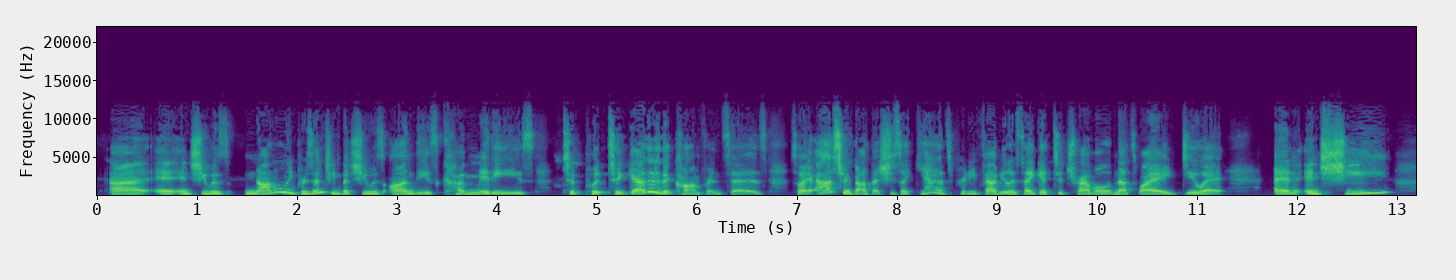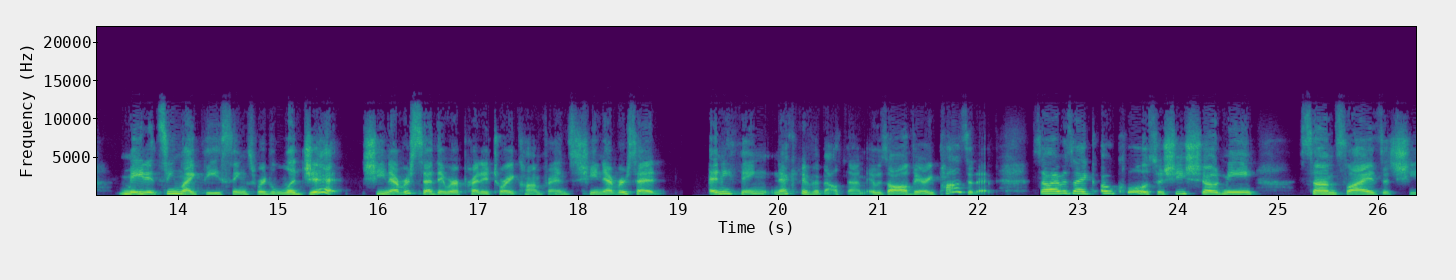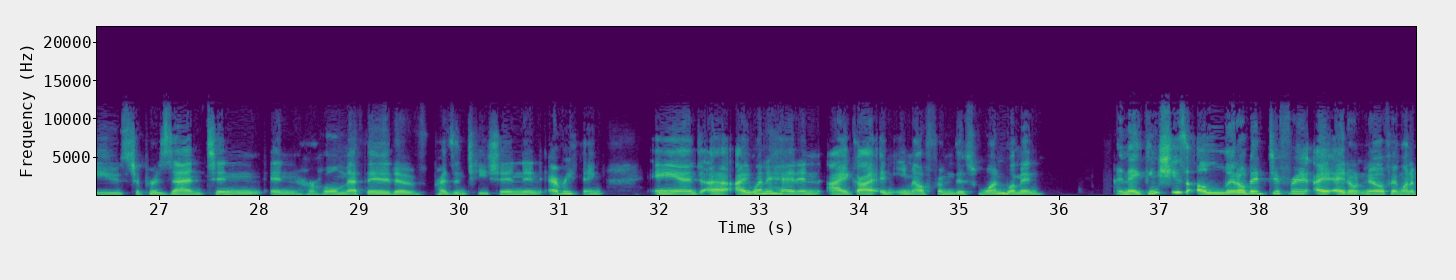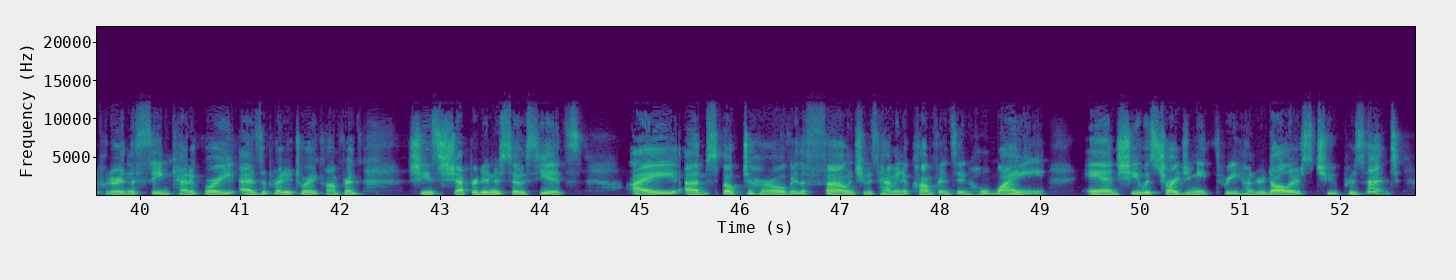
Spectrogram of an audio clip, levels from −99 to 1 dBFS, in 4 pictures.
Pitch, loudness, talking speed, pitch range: 185 Hz, -23 LUFS, 190 wpm, 165-220 Hz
